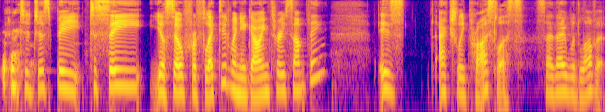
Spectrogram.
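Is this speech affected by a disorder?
No.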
